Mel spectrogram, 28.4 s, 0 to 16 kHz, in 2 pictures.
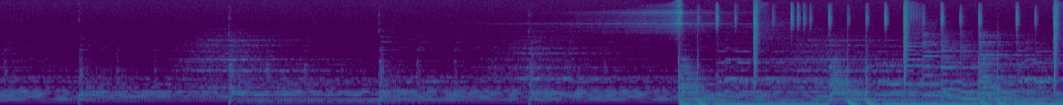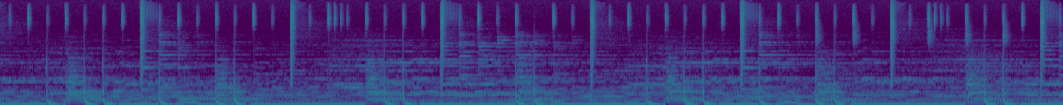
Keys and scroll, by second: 2.5 alt+x, 3.9 super+-, 7.9 space, 9.7 space, 16.1 z, 16.5 x, 17.1 z, 17.5 x, 18.9 super+=, 19.9 space, 21.5 z, 22.0 x, 22.5 z, 27.9-28.3 typing.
